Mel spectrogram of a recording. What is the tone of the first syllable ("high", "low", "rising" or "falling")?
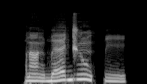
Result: low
